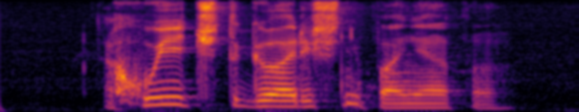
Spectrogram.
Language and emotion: Russian, angry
